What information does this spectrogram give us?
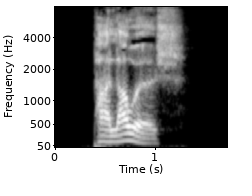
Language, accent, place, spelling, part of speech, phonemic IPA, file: German, Germany, Berlin, palauisch, adjective, /ˈpaːlaʊ̯ɪʃ/, De-palauisch.ogg
- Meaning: of Palau; Palauan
